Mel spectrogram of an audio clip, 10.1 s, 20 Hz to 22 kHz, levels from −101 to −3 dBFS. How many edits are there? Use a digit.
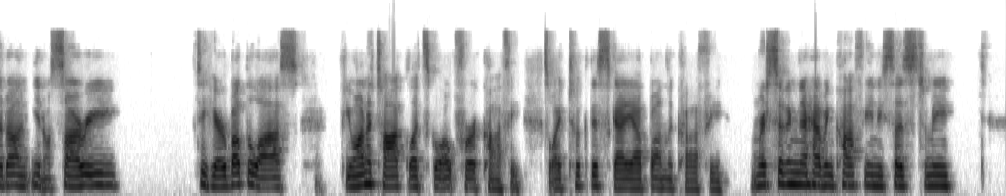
1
